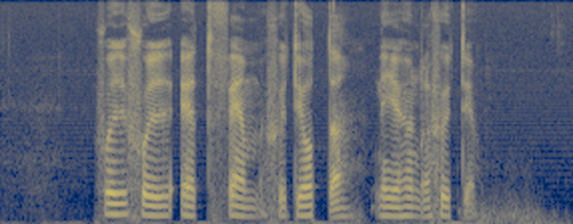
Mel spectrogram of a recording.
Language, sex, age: Swedish, male, 21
